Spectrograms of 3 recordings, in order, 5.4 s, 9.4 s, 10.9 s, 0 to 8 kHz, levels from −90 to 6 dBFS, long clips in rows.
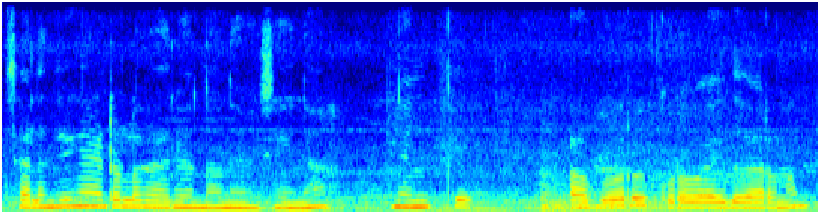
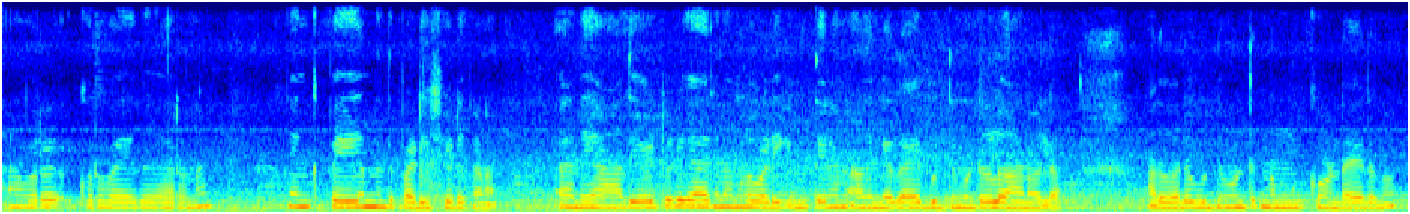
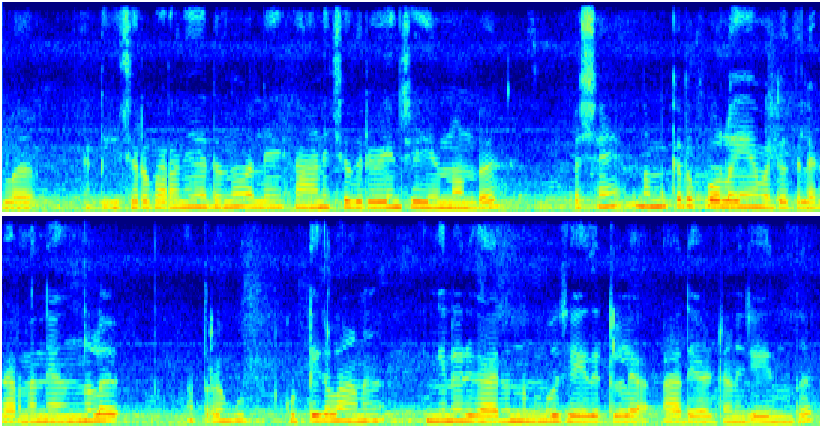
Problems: none marked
